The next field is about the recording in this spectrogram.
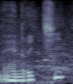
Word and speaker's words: Henrici: Es gab äh, eine kleine Abschiedsrede fast schon von Christian Henrici. – Richtig, ja. Mit Z ausgesprochen.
